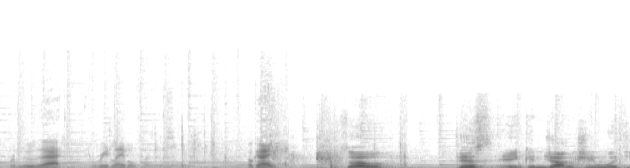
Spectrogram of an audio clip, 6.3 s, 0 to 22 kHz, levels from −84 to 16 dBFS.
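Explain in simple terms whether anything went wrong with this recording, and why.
Something does go wrong, about 2.89 seconds in. From there to the end, you've got a section at the wrong speed: everything plays at roughly 0.62 times its proper speed, so it suddenly drags and drops in pitch by around seven semitones, deep and sluggish. Speed and pitch slide down together, which is the giveaway. The likely cause is that this stretch was played back or edited against the wrong clock rate.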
